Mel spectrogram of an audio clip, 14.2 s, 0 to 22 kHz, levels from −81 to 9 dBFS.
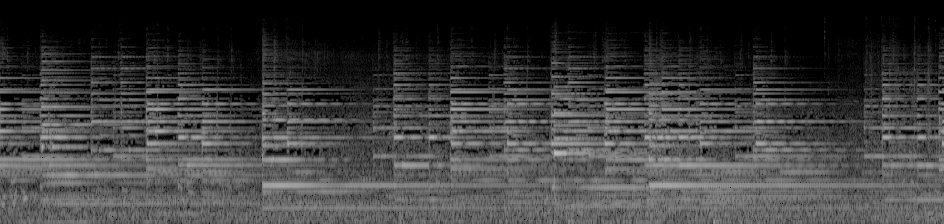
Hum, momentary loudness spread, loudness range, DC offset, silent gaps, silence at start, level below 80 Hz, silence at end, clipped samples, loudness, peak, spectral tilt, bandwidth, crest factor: none; 11 LU; 4 LU; under 0.1%; none; 0 s; -46 dBFS; 0 s; under 0.1%; -24 LUFS; -8 dBFS; -2.5 dB/octave; 16 kHz; 18 dB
